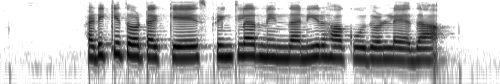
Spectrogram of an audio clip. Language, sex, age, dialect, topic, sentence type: Kannada, female, 25-30, Coastal/Dakshin, agriculture, question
